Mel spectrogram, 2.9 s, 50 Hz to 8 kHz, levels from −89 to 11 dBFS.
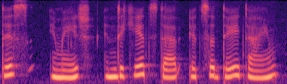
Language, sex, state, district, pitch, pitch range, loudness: English, female, Assam, Kamrup Metropolitan, 250 Hz, 230-280 Hz, -13 LUFS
